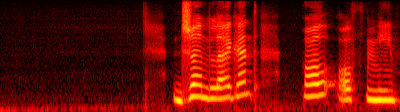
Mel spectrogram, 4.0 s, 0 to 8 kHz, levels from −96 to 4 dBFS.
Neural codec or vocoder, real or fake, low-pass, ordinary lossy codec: codec, 16 kHz, 0.8 kbps, ZipCodec; fake; none; none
